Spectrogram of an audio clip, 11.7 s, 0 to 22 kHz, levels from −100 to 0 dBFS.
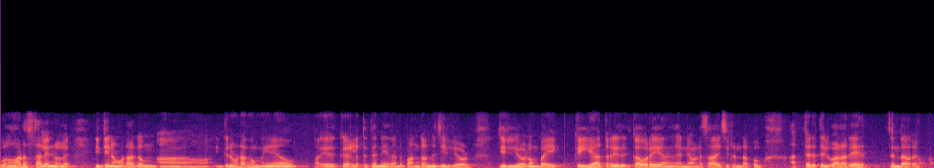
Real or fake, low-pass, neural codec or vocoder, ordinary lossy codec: fake; 7.2 kHz; codec, 16 kHz, 2 kbps, FunCodec, trained on Chinese and English, 25 frames a second; Opus, 64 kbps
